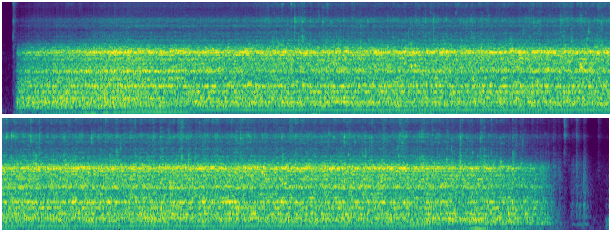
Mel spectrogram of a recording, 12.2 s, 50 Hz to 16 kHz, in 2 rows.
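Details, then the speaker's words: Agricultural spray machine pump motor: loud, harsh, steady whirring with a rough edge. Water output is down about 30%, the washer seems okay, and only the bearing needs changing. Worn motor bearing noise. "तो इसमें problem है आवाज ज्यादा कर रही है motor"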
